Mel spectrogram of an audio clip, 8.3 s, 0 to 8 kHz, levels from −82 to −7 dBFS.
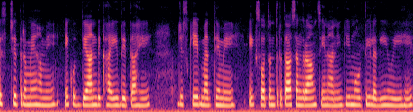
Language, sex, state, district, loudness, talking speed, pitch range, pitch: Hindi, female, Uttar Pradesh, Ghazipur, -19 LUFS, 150 wpm, 190-205 Hz, 195 Hz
